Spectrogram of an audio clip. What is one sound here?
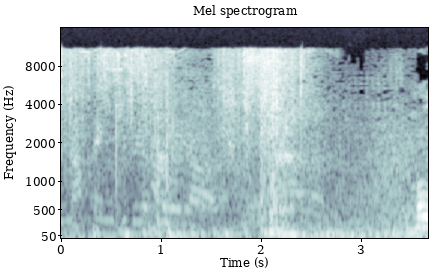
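Blows and whooshes of a fight sound from a video game.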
